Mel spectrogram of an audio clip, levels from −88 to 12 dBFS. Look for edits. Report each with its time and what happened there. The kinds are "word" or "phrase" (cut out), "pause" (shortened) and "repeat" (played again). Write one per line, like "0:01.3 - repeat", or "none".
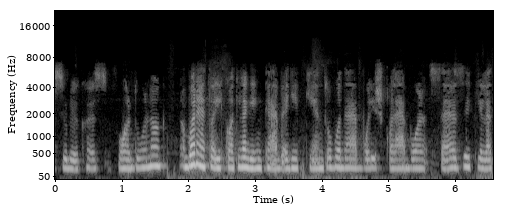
none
